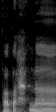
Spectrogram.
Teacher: আলিফ মাদ্দা হয়েছে টেনে এক আলিফ সময় দীর্ঘ টেনে পড়তে হবে ফাতাহনা এটাকে একটু চাপ দিতে হবে ফাতাহনা বলব না ফাতাহনা এটা · টেনে এক আলিফ সমপরিমাণ দীর্ঘ টেনে পড়তে হবে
